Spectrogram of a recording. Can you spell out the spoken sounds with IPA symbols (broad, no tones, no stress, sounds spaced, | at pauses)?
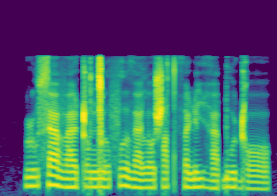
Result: ɭ u s a β a ʈ ɔ ŋ͡ǀ ɤ f ɤ ð a l ɔ ʃ o tˤ θ i ɳ i ɦ a ɓ u ɖ ɔ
